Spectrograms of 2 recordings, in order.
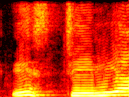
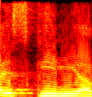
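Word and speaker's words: ischemia: इस्चीमिया या इस्कीमिया, कुछ भी आप प्रोनाउंसिएट कर सकते हो, है ना?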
